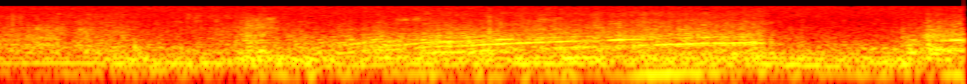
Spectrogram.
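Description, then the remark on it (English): A car engine revs hard and climbs in pitch as the vehicle accelerates away on a highway to chase another car, loud, with a steady rumble and rising whine filling the whole stretch. “Ready to start after him as soon as he passes.”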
